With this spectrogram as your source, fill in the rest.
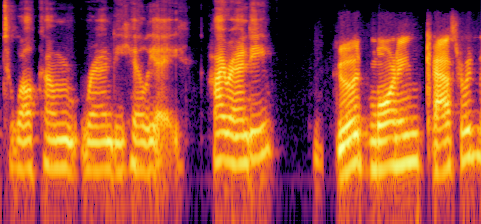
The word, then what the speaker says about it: Hillier: the pronunciation though is hiler even though I'm from Eastern and central Canada there is no um there is no French pronunciation uh well thank you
